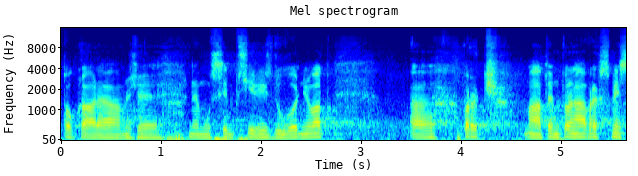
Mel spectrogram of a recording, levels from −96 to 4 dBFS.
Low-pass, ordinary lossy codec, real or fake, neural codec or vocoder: 14.4 kHz; Opus, 16 kbps; real; none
